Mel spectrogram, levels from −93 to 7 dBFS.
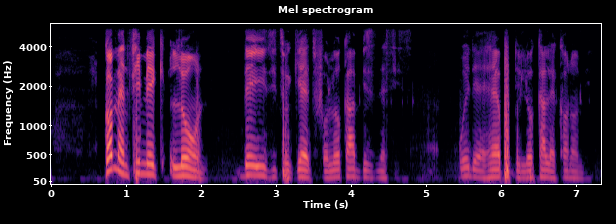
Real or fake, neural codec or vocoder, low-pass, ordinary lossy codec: real; none; 5.4 kHz; none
